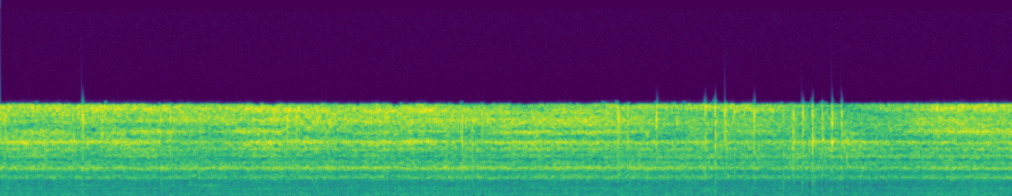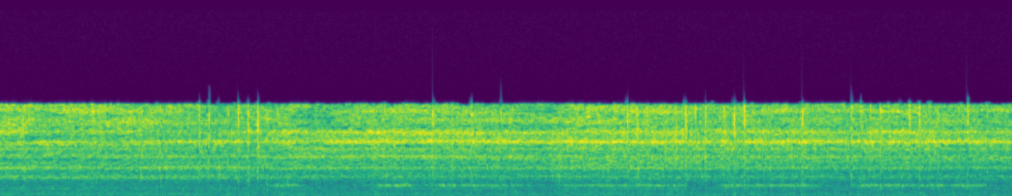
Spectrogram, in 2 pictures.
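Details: A tattoo removal laser treating a leaf-design tattoo, with a constant loud hiss and rapid snapping clicks, about three pulses a second, while the patient is told to breathe in.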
